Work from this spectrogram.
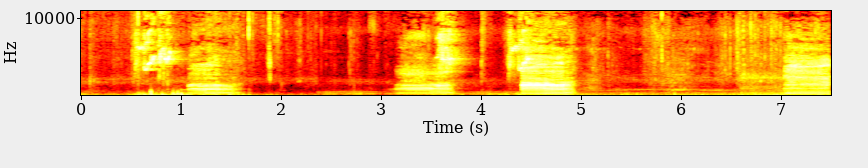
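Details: Several loud, rich moos with strong harmonics come from cattle driven back to the pen past a fish pond, each call about half a second to a second long, separated by short quieter gaps with low rumbling noise.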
